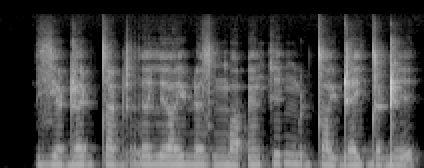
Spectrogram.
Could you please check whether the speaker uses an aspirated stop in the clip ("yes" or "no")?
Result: no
